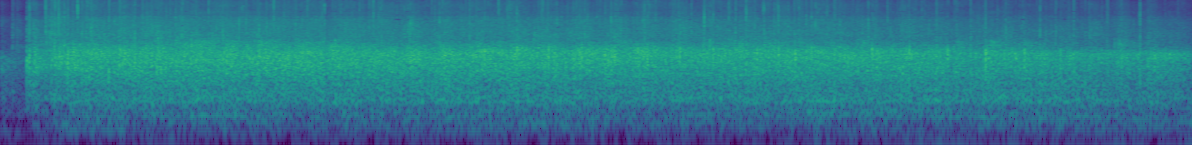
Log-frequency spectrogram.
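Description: A women's choir sings together in a large echoing hall.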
